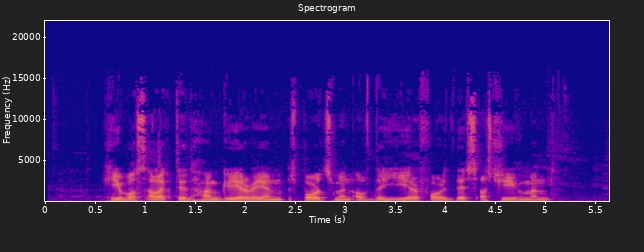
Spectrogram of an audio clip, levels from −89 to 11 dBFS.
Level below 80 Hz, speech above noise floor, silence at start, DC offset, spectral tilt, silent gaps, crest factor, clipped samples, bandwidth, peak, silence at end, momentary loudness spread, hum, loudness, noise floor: -46 dBFS; 34 dB; 0.6 s; under 0.1%; -4.5 dB/octave; none; 16 dB; under 0.1%; 16 kHz; -8 dBFS; 0.55 s; 8 LU; none; -24 LUFS; -58 dBFS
